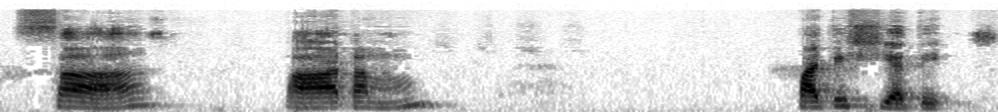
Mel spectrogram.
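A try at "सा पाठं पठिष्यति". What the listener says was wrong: ఉత్తమం.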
